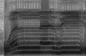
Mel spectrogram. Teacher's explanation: Perhatikan di awal ayat keempat ini, walladzi, ini zal sekali lagi menyebutnya harus lembut. Walladzi, zi-nya dibaca panjang karena kasrah diikuti sukun.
